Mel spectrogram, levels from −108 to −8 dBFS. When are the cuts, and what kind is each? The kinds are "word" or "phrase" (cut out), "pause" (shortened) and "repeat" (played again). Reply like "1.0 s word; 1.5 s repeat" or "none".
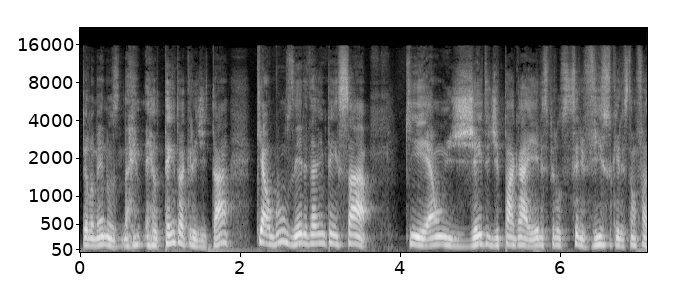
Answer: none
